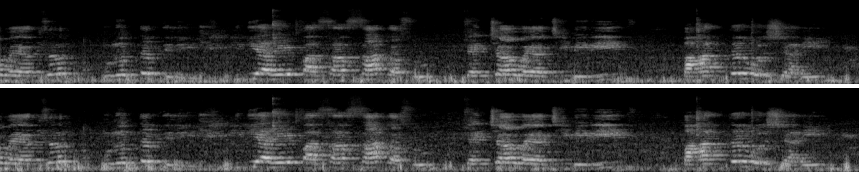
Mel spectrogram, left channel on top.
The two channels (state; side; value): normal; both; correlation 0.84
